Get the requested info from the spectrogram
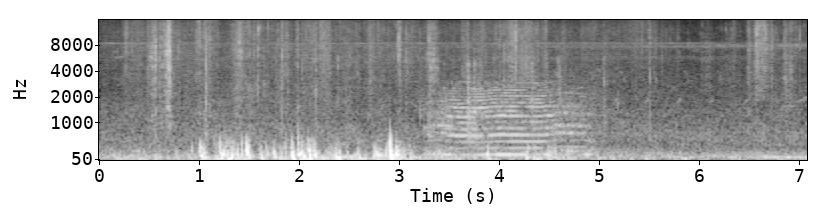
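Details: Heavy thumps and scuffling fill the first seconds as a young pygmy goat chases its mother, then it lets out one nasal, quavering bleat lasting over a second. Low background rumble continues afterward.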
